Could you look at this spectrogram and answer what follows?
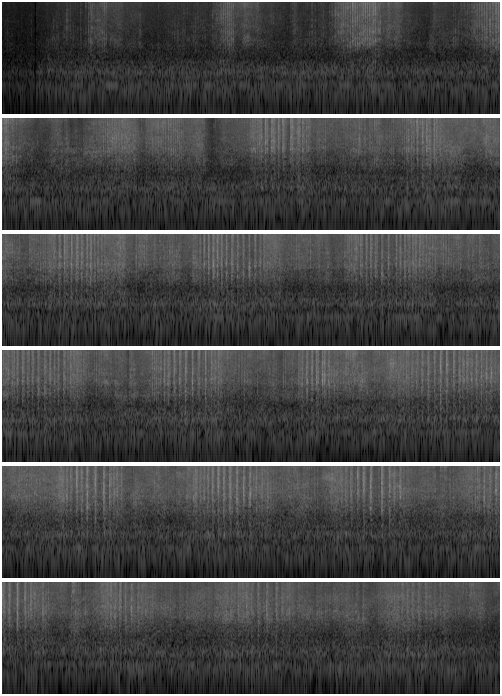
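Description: Thin unlined leather gloves rubbing against each other as gloved hands clasp, wring and flex: a continuous scratchy rubbing made of many short strokes.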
